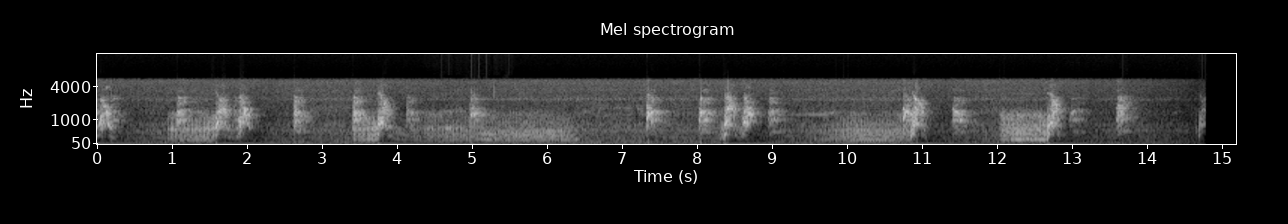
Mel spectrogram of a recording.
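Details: A Yorkshire Terrier puppy barks at another dog on a computer screen, letting out sharp, high barks in uneven bursts with low, growly stretches between.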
